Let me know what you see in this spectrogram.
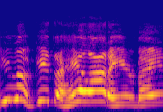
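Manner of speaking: bad put-on Texas accent, shrill, very loud. Acting out how they answered him: terrible Texas accent. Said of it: "That's a terrible Texas accent".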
